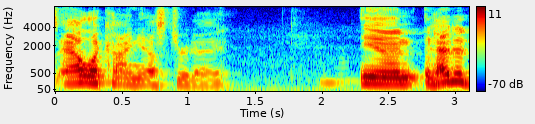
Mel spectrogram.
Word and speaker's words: Alekhine: Yo instead of yeah.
